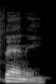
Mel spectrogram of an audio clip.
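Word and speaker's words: Fannie: I'm from the south I know f a n i No parent in the South would be having a French pronunciation of that word that's Fanny uh sometime F Fanny May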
